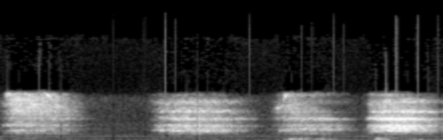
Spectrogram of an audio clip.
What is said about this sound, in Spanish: Está inversa la respiración. Esa es la respiración de un toro enojado.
